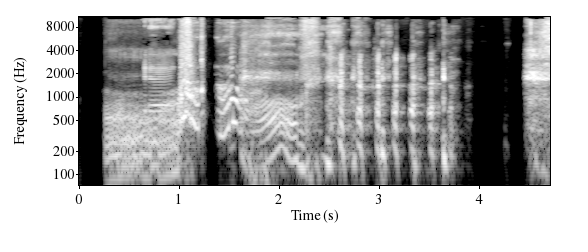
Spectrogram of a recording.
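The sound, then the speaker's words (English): A dog vocalizes loudly at another dog: a rough growl and wavering whine, then a rapid run of about seven short, sharp barks before falling quiet, with another brief bark-like burst at the end. “He barks at any She's dog like, he sees.”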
